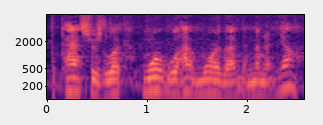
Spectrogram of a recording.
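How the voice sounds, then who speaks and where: A man's voice: medium pitch, fairly even intonation, quick pace, vocal fry, a little mellow, a little hiss or hum. A man leading a workshop for pastors, talking in an earnest, conversational way with joking asides and frequent restarts. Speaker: workshop leader teaching pastors. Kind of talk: conversational teaching talk.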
